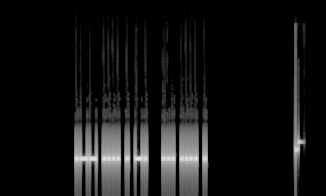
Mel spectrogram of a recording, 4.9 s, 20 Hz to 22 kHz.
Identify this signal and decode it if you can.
Morse code, heard as a keyed tone, about 34 wpm, 700 Hz. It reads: WHEN SHE
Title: Sets of 2 Words 35wpm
